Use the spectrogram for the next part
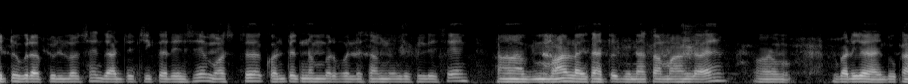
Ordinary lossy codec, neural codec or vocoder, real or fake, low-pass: none; codec, 24 kHz, 3 kbps, HILCodec; fake; 7.2 kHz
